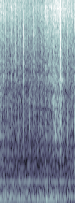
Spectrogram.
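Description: Vegetables with a pinch of black pepper being stirred in a hot pan for homemade sloppy joes, giving a steady close sizzle of frying with faint scraping from the stirring.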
